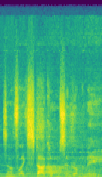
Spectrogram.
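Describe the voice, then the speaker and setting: A man playing a gruff, blunt, impatient captive soldier in a video game, with a gravelly voice. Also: extremely low pitch, moderate pace. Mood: grim. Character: gruff, commanding male soldier held captive. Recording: echoey cell reverb under loud music.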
